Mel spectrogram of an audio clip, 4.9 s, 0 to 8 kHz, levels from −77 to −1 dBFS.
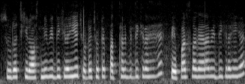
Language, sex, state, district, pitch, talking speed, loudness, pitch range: Hindi, female, Bihar, Darbhanga, 270 Hz, 230 wpm, -16 LUFS, 255-275 Hz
